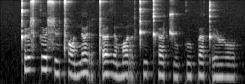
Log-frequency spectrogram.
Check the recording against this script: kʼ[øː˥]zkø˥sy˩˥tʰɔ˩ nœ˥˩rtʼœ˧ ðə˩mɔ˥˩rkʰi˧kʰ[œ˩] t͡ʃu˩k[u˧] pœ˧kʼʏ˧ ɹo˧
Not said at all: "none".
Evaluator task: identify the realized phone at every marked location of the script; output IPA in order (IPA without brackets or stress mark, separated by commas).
ø˥, œ˧, u˧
